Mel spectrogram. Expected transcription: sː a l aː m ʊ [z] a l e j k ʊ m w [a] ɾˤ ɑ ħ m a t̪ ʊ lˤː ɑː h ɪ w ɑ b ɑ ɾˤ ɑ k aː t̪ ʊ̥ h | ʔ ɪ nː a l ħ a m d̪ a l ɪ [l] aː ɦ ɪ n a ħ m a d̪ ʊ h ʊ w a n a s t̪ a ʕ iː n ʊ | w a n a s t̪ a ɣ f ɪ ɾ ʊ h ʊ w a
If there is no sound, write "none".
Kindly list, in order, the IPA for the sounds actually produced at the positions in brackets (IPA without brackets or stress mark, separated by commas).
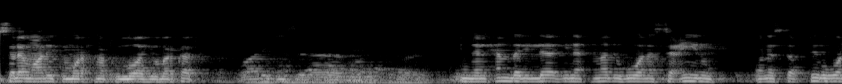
ʕ, ɑ, lː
